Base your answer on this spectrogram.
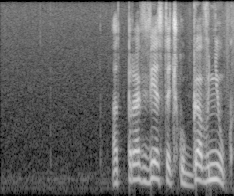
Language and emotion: Russian, angry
